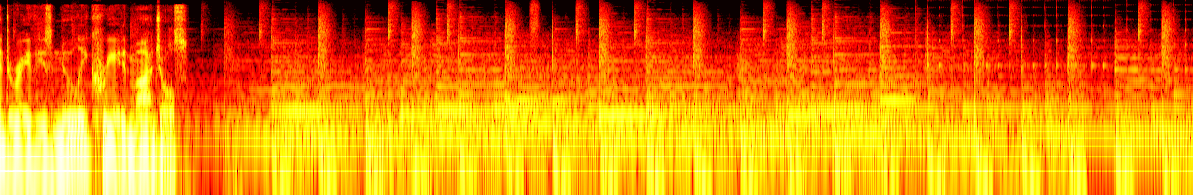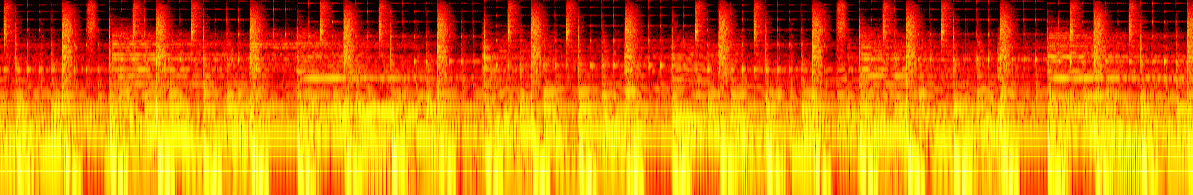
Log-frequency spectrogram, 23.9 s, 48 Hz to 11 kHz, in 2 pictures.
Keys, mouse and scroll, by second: 1.1 scroll up 1, 1.4 click, 2.2 shift+click, 2.8 shift+click, 3.0 click, 3.7 Tab, 3.9-5.0 scroll up 1, 5.2 typing, 6.3 Return, 8.2 1, 8.4 Return, 9.4 4, 9.9 Return, 12.1 click, 12.5-16.3 scroll down 1, 16.3-18.6 scroll up 1, 18.6 click, 18.9-19.3 scroll down 1, 20.1 right click, 20.5 Return, 20.6 click, 22.4 scroll down 1, 22.7-23.8 right drag.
